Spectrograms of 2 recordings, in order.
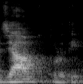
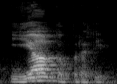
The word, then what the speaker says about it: যজ্ঞ প্রদীপ: এটা কিন্তু আসলে আমিও আগে ভাবতাম যে এটা বোধহয় জাগ প্রদীপ। আসলে আমাদের বাংলায় এই যে দুটো জয় উচ্চারণ করার পদ্ধতিটা এমনই যে সেখানে আমরা এই জয় উচ্চারণ করি মূলত, কিন্তু এটা অ্যাকচুয়ালি ইয়াগ প্রদীপ, অর্থাৎ যজ্ঞ প্রদীপ, ইয়াগ যজ্ঞ, এই যে যজ্ঞ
